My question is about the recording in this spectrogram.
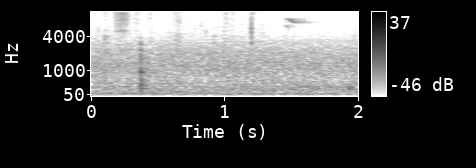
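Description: Faint scraping and a few light ticks of a wooden spoon smoothing a mince mixture flat in a ceramic casserole dish, with a brief high chirp about one and a half seconds in.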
